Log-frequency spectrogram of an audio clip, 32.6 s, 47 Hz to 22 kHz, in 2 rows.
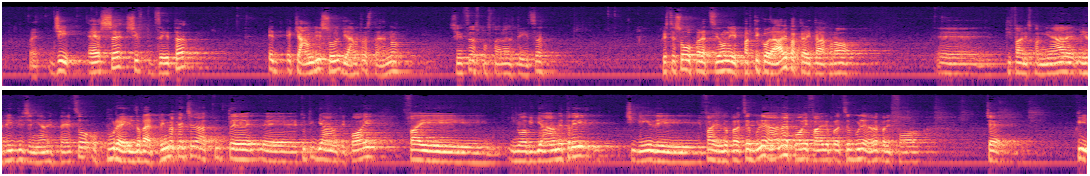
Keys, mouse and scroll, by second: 9.7 scroll up 1, 10.2 scroll down 1, 12.0 Tab.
